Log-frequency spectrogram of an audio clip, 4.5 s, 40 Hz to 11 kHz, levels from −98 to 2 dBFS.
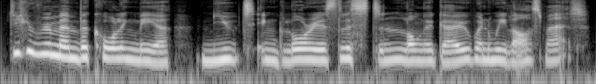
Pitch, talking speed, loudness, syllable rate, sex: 210 Hz, 200 wpm, -18 LUFS, 5.4 syllables/s, female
